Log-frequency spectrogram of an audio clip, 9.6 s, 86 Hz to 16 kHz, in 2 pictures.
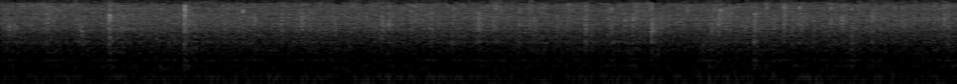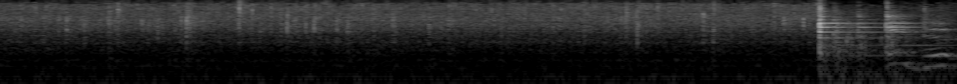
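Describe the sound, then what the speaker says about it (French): Garlic and curry powder frying in a pan over medium heat, a steady close sizzle and crackle running throughout, with a louder clatter of stirring near the end. "On fait revenir 2 minutes à feu moyen."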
